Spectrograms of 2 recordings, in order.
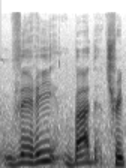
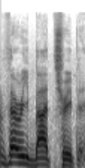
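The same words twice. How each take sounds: First: English title in a slow French accent. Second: Said in the usual way. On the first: Shown as a demonstration. Vlogger clarifying the film title for viewers, French accent. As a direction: say it slowly, the French way. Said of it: "avec l'accent français".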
